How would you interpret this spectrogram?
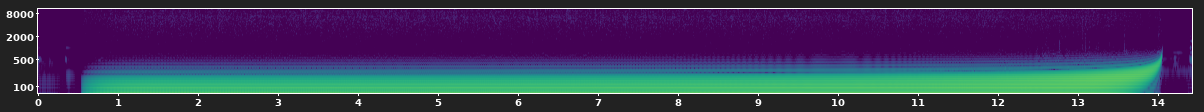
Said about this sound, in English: the actual sound, in heavy air quotes, of 2 neutron stars colliding. Listen to this.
